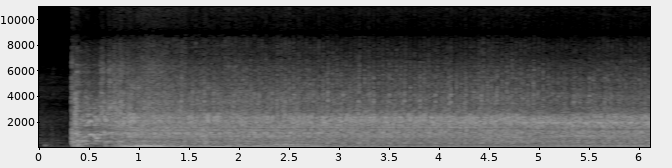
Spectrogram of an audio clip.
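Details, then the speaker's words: 1994 Ford F350 diesel fire truck, previously non-running from a fuel issue, after fuel system priming and glow plug cycle: quick crank, catches cleanly, steady even idle with oil pressure; normal start and idle. "was easy you got oil pressure"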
